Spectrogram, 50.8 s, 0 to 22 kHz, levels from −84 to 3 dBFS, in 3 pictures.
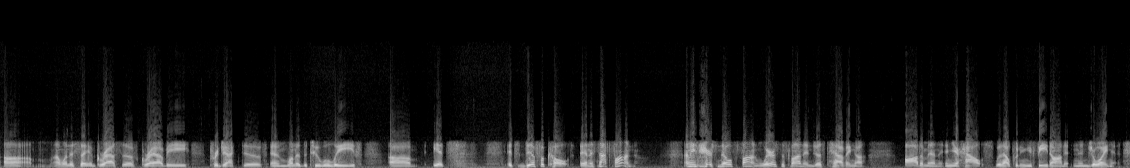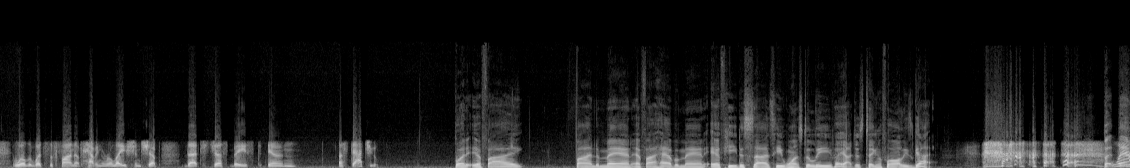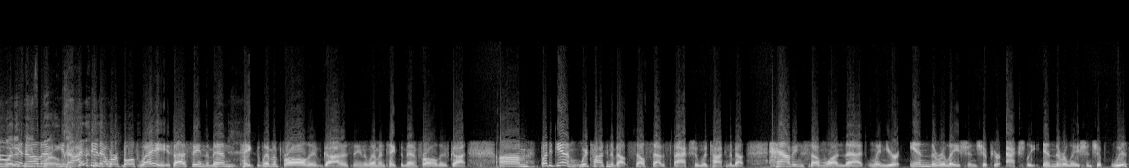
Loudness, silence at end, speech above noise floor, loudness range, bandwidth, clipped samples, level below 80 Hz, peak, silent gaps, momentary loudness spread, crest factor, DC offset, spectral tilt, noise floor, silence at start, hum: -18 LUFS; 0 s; 30 dB; 4 LU; 15 kHz; under 0.1%; -52 dBFS; -4 dBFS; none; 7 LU; 14 dB; under 0.1%; -6 dB/octave; -49 dBFS; 0.05 s; none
